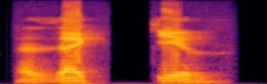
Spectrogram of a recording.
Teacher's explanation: را ساکن سے پہلے زیر ہے اس لیے باریک ہوگا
